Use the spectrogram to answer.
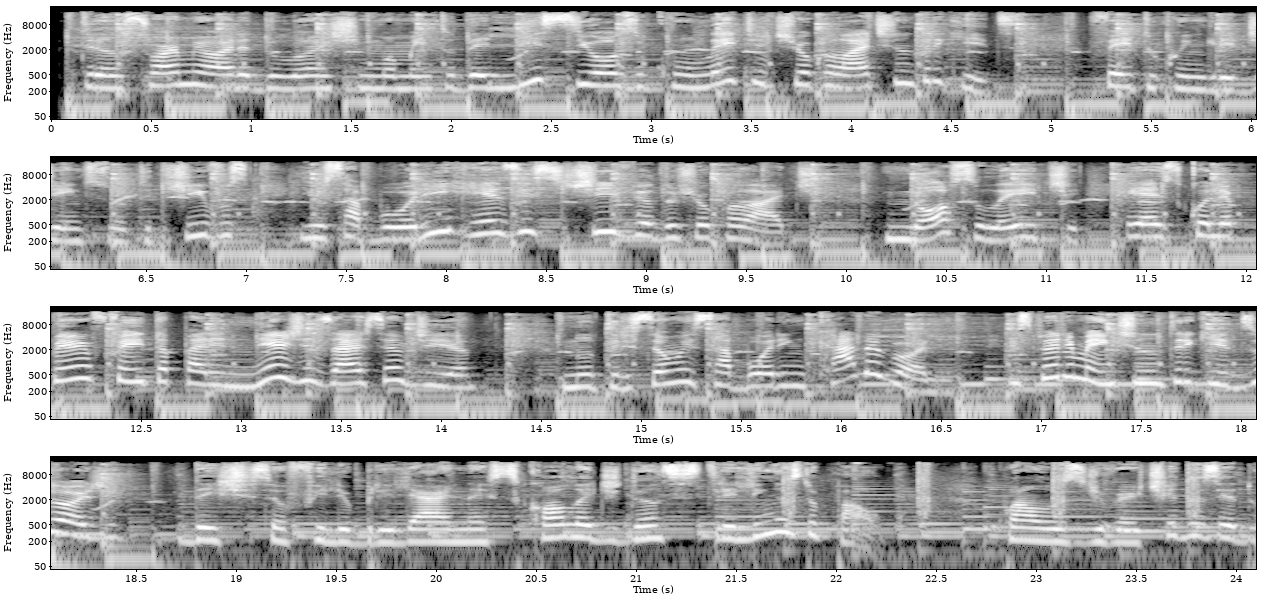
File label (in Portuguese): Audio Infantil Feminina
